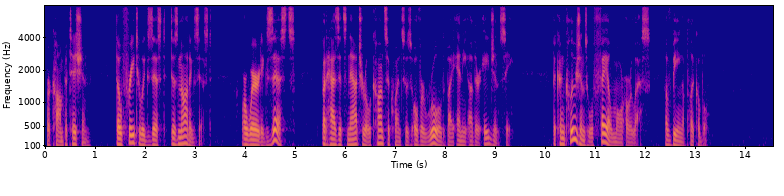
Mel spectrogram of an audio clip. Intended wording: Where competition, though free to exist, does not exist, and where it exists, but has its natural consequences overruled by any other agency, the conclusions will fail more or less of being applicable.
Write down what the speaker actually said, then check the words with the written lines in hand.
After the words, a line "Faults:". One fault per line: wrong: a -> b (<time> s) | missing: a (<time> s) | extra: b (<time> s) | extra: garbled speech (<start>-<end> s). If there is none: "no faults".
Where competition, though free to exist, does not exist, or where it exists, but has its natural consequences overruled by any other agency, the conclusions will fail more or less of being applicable.
Faults:
wrong: and -> or (3.9 s)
